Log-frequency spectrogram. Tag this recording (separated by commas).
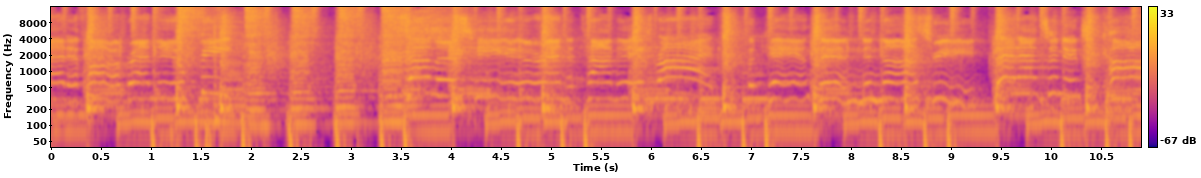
Music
